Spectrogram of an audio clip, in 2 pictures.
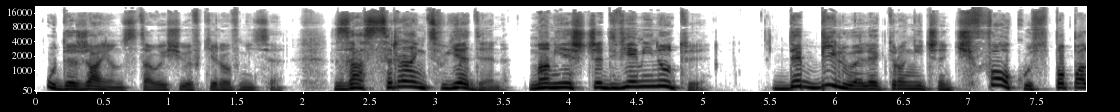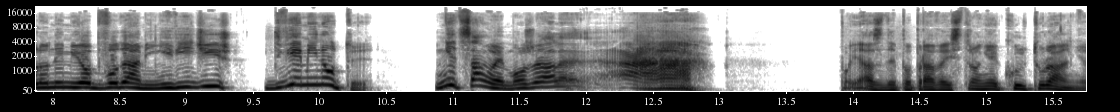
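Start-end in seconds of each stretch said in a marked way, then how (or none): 2.2-13.0 furious rant. Acted. Driver raging at police drone.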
